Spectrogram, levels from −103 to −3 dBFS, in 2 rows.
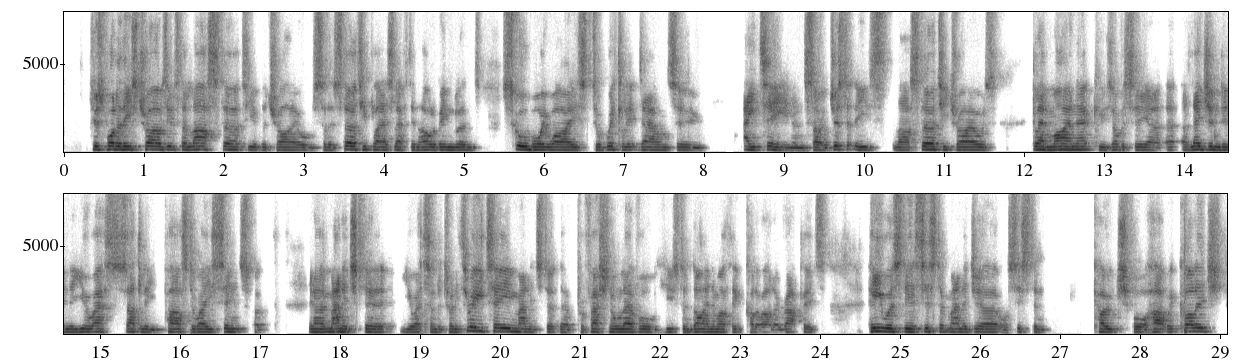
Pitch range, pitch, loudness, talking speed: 150-170 Hz, 155 Hz, -29 LUFS, 175 wpm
